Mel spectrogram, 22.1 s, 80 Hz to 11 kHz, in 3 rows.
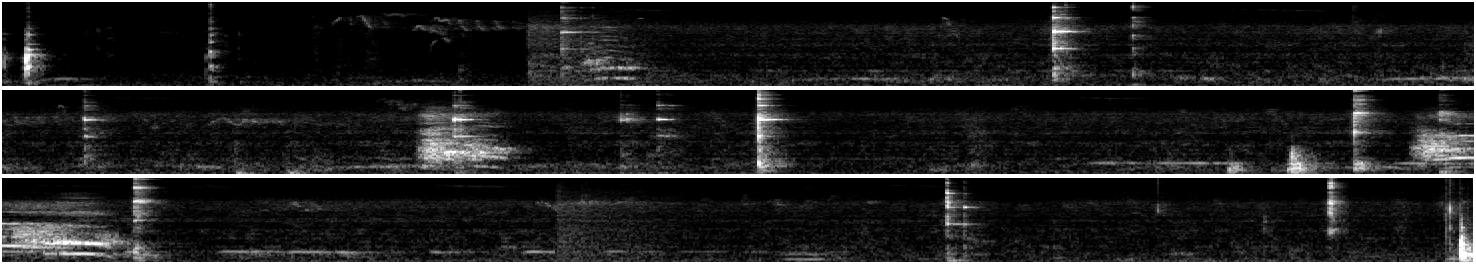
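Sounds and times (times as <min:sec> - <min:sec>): glassware and cutlery clinking: 0:02.7 - 0:03.2, 0:05.2 - 0:05.8, 0:09.5 - 0:11.4, 0:14.1 - 0:14.8, 0:15.4 - 0:15.6.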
